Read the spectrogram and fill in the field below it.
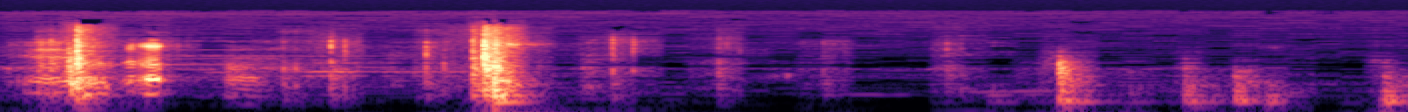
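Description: A car door is opened with a click and clatter as someone gets out to look at the engine, then swung shut a couple of seconds later with a solid thunk, followed by quieter shuffling and movement sounds.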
